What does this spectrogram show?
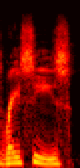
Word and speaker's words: RACES: RACES, and that's how it's spelled or how it's pronounced, RACES, is Radio Amateur Civil Emergency Service.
